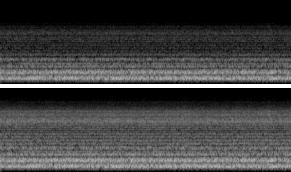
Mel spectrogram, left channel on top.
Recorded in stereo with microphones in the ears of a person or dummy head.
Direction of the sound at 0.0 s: 70° right (ahead or behind).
